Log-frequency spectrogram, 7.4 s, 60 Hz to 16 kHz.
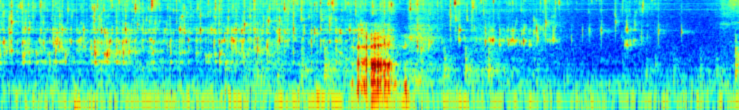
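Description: Gasoline drains out of a small valve on a rare 1970s Pacesetter three-wheeler, a short splashing gush of liquid rising out of a quiet background, with one brief word spoken nearby.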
